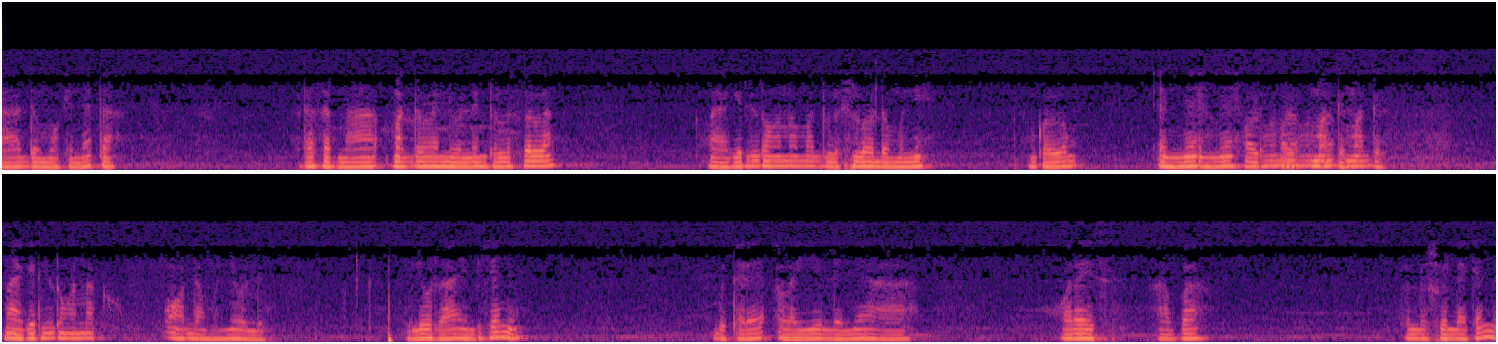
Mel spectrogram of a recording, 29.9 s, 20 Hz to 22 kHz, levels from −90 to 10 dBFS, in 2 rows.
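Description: From the start, the speech sounds dull and smeared, with nothing above about 6.9 kHz and a watery, fizzy edge on sibilants. That's AAC compression, most likely AAC-LC at a low rate like 24 kbps, quantising the spectrum hard and chopping off the top.

Between 11.97 and 14.47 s a second copy of the audio runs along roughly 400 ms behind, about as loud as the original, dry, and cutting in and out abruptly. That's a doubled audio track, likely a second, slower capture path mixed in.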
